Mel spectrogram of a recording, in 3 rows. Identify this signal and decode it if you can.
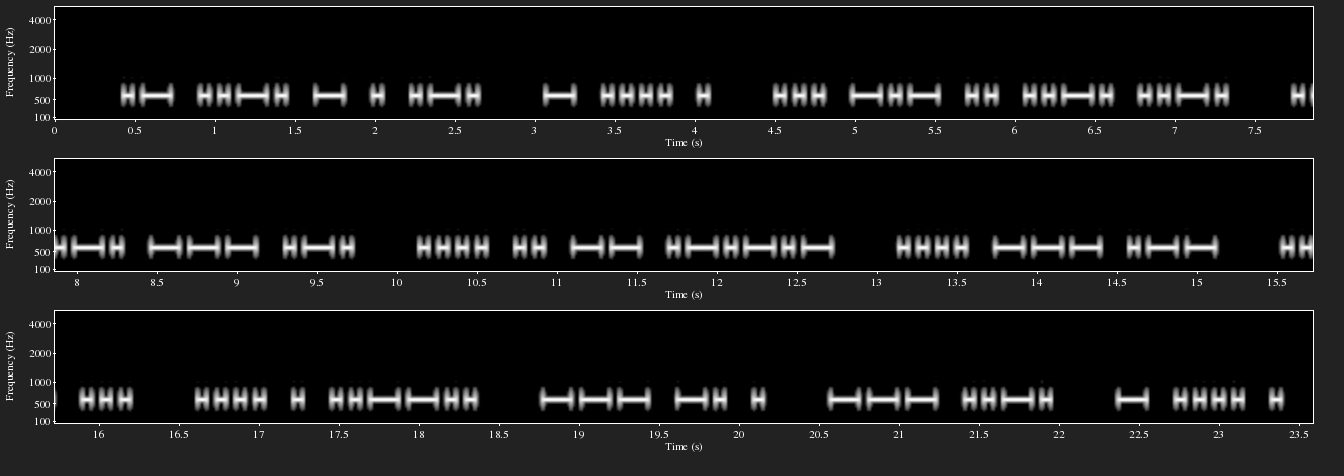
Morse code, heard as a keyed tone, about 20 wpm, 600 Hz. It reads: AFTER THE SKIFF FOR HIM. HOW IS HE? ONE OF THE
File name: the old man and the sea part 2 20wpm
